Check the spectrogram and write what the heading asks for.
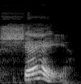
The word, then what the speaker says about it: Che: So the final one is Shay or Che. We shall see how to pronounce that.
